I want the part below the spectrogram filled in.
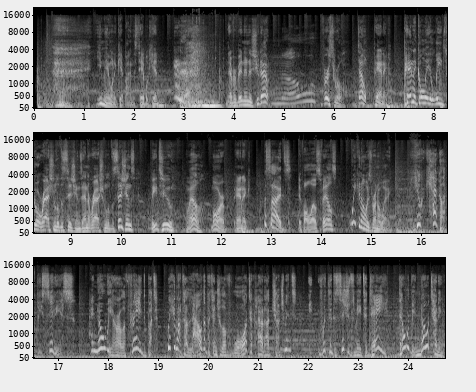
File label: ANIMATION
